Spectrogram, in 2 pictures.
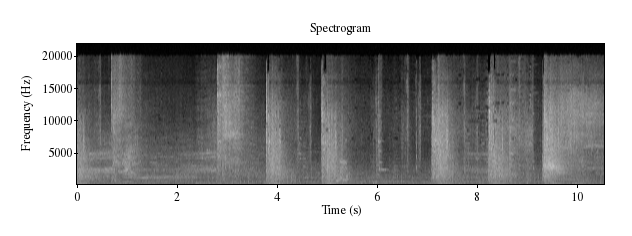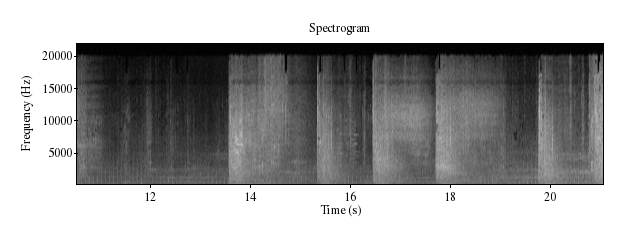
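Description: Shotgun blasts in the video game Alan Wake, repeated loud booming shots spaced a second or two apart amid a rumbling combat backdrop, with a brief lull midway before the firing resumes.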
